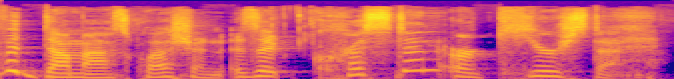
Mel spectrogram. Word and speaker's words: Kirsten: Is it Kristen or Kirsten? It's Kier like an ear, even though. Kirsten. Yeah, it's Kirsten. Phonetically, it's Kirsten, but I'm a picky bitch.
